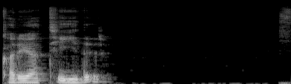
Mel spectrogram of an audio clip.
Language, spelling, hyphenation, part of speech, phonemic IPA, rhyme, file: Norwegian Bokmål, karyatider, ka‧ry‧a‧ti‧der, noun, /karʏaˈtiːdər/, -ər, Nb-karyatider.ogg
- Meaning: indefinite plural of karyatide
